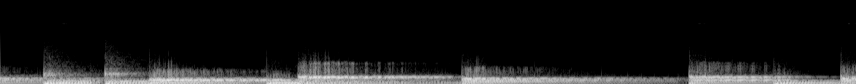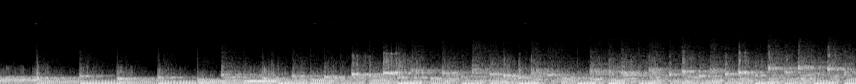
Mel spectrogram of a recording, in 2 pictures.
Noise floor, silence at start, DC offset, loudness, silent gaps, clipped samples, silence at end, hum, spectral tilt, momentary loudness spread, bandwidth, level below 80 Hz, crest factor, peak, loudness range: -34 dBFS; 0 s; under 0.1%; -15 LUFS; none; under 0.1%; 0 s; none; -14.5 dB/octave; 9 LU; 1.9 kHz; -16 dBFS; 10 dB; -4 dBFS; 5 LU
